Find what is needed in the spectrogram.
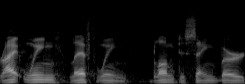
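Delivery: put-on elderly voice.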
